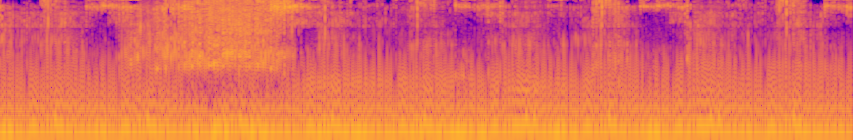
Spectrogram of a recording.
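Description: Techno played live on drum machines and samplers: a loud, steady bass-heavy groove, with a short burst of hissing noise swelling about a second in and cutting off.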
